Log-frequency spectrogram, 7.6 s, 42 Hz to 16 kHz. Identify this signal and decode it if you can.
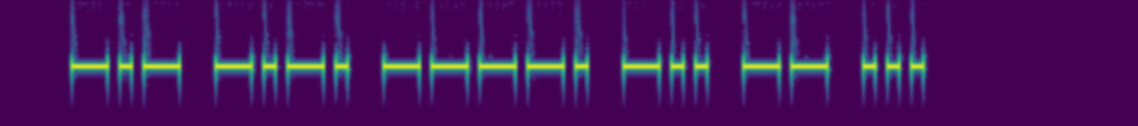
Morse code, heard as a keyed tone, about 15 wpm, 700 Hz. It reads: KC9DMS
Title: USA Call Signs - 6 Characters - Repeated 3x - 15wpm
